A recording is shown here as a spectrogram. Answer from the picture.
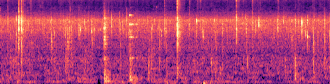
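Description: Chicken meatballs frying in hot oil in a pan: a steady sizzle with scattered sharp pops and crackles from the spitting oil.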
